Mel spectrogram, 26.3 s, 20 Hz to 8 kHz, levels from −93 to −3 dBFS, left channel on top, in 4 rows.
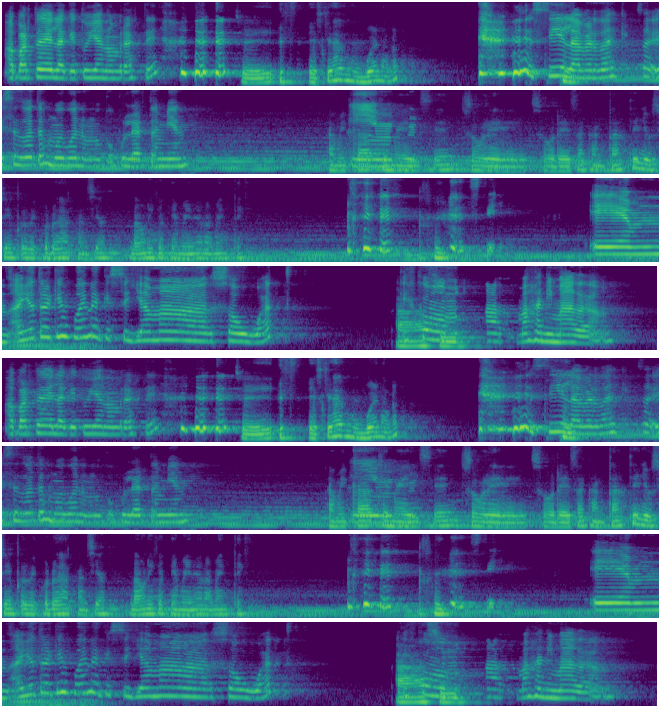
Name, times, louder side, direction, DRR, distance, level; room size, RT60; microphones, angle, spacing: voice 1, 0.0-2.3 4.8-8.5 10.0-11.0 16.6-17.1 17.6-18.1 19.0-22.4 23.7-24.3 24.5-25.8, left 3 dB, 75° left, 10 dB, 1.0 m, -30 dB
voice 2, 2.4-4.0 5.6-5.7 9.8-15.6 17.5-17.6 23.6-24.3, right 1 dB, 25° right, 8 dB, 0.8 m, -32 dB
sound 1, 5.8-20.7, left 1 dB, 55° left, 1.3 m, -43 dB
29.5 x 15.5 x 5.6 m, 1.2 s
head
